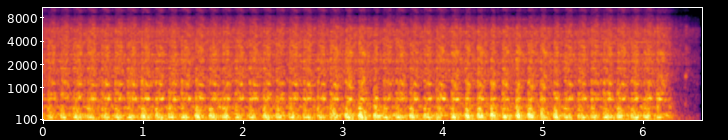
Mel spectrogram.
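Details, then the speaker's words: Arden 8 Port car whose cylinder 3 kept flooding, after injector cleaning and with a fuel leak noticed: steady even cranking at about four beats a second for six seconds, never firing once, then it stops. "it's not even firing i'll try again"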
